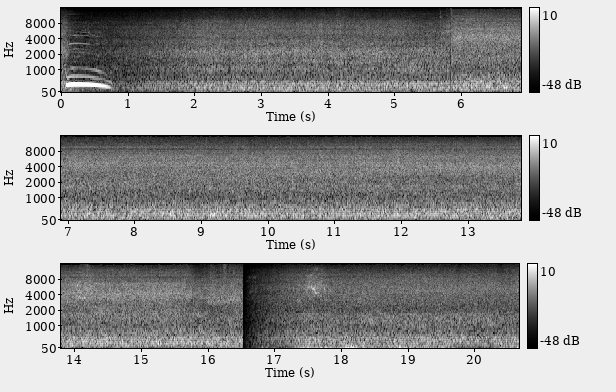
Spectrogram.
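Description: Steady rush of a shallow river running over riffles, with some wind on the microphone. Right at the start, a short, loud human whoop that falls in pitch is the loudest sound. Near the end the sound cuts out for an instant and resumes.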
